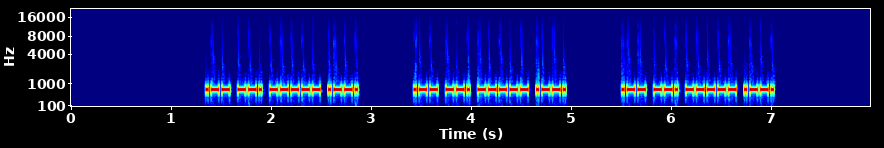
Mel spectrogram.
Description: Morse code, heard as a keyed tone, about 46 wpm, 700 Hz. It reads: WG0P WG0P WG0P
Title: USA Call Signs - 4 Characters - Repeated 3x - 45wpm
